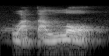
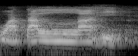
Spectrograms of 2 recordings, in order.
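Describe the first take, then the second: First: The l is heavy, with an o-like vowel. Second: The l is light, with a plain a vowel. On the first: This is the special reading of the word Allah. "ini kan jadi muncul o" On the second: This is how ordinary language would read it. "seandainya kita mengikuti bahasa yang wajar"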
